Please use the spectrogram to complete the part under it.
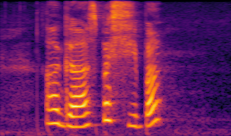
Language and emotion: Russian, positive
